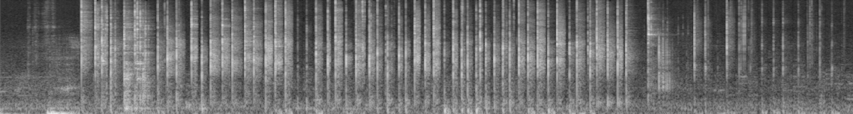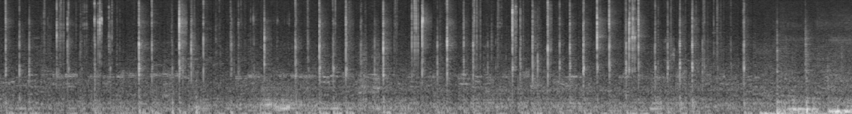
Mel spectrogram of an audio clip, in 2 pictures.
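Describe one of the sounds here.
Hobby side cutters snip plastic model parts from a runner with sharp clicks.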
